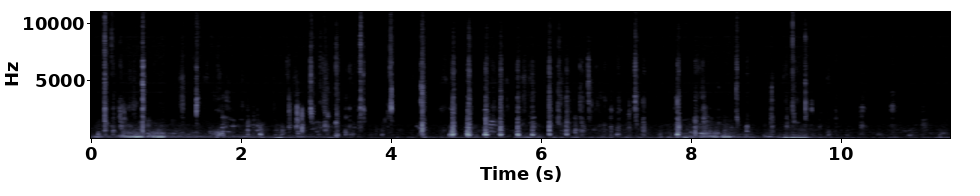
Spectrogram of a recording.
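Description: Close-miked wet chewing of bakso meatball and noodles: a steady run of short, sticky mouth clicks and smacks, with a low hum from the throat near the start and again late on.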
